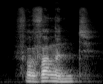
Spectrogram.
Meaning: present participle of vervangen
- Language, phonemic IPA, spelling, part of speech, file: Dutch, /vərˈvɑŋənt/, vervangend, verb / adjective, Nl-vervangend.ogg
